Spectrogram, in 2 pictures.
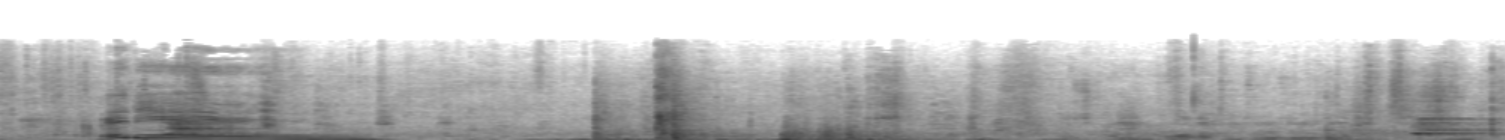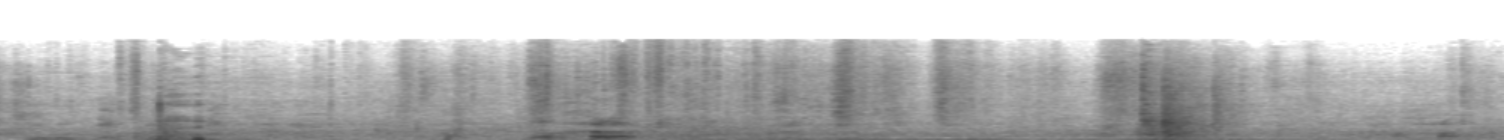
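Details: A group of Shiba Inu puppies playing outdoors: one long, high whine slides steadily downward over about a second and a half, then brief yelps and rustling follow, with human voices mixed in.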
